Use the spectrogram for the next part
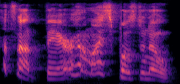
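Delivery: put-on high, loud, wounded boy voice; boy protesting. Edward protests to Michael, high and loud. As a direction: cry out at the injustice.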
